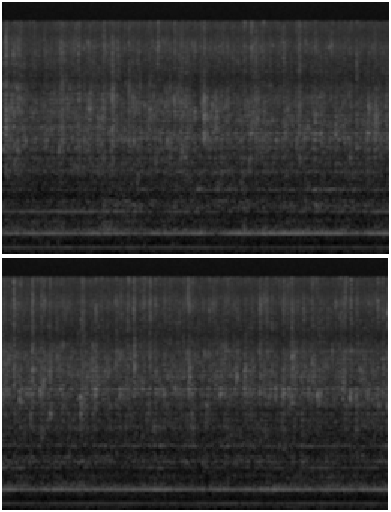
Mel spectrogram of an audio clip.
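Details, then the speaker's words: Sump pump air-locking from incoming water stream pushing air bubbles under it, pumping slowly: steady motor hum with faint watery churn; pitch drops as bubbles clear and it empties most of the pit before re-locking. "if you can hear the pump and you'll hear that those pitch of the sound has just dropped that happens when the air bubbles get pushed through and now it's gonna empty most of the way"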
